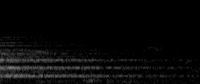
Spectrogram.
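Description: The lingering echo of a man's voice amplified through a public-address system, ringing on as a steady tone after his last word and fading away over about two seconds.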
